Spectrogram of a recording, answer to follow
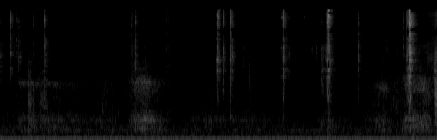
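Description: Faint clicks and taps of a metal belt buckle being handled while a web uniform belt is threaded through it, with a soft rustle about two seconds in and a few sharp clicks in the second half.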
